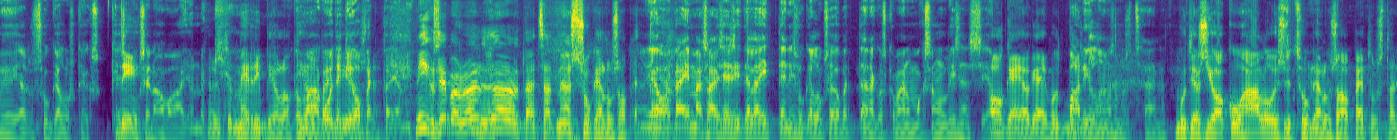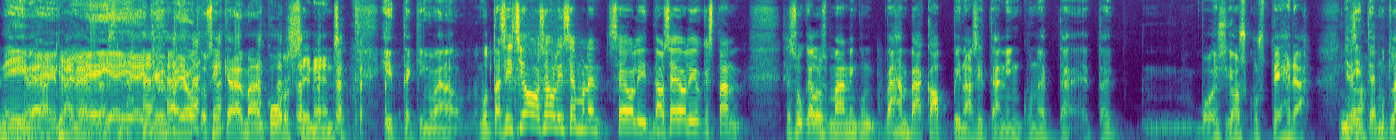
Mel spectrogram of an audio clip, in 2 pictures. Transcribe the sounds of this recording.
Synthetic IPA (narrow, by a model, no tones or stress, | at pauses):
myːjjɑsukelːuske | keniːuksenɑ̰ʋɑːjonːeknːyt̪meribiolokkimæoŋkuit̪ekiopet̪ːɑjɑnniːŋkusepooret̪ːɑːet̪sɑːt̪myøssukelusopet̪j̪ːoːt̪ɑiemmæsɑisesit̪elːæit̪ːeːnisukelːukseiopet̪ːɑjɑnɑkoskɑmæenomɑksɑnullisensːioːkeiokeimut̪muɑrilːɑːnsemːose̥t̪sæinæt̪mut̪josjokuhɑluisnyt̪sukelusopet̪ust̪ɑniniikːiænoeeiekylmæjout̪usiŋkæymæːŋkursːinensit̪ːekːiŋkumæno | mut̪ːɑsisjoːseolisemːonenseolinoseolioikest̪ɑːnsesukelusmæːniːŋkunʋæhæmpæːkɑpːinɑsit̪æniŋkunet̪ːæ̰ḛt̪ːæ | ʋoisjoskust̪ehdæjɑsit̪ːemut̪l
